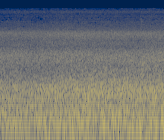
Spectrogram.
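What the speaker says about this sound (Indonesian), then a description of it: "Dan kena deburan ombak. Si ombaknya di sini lumayan gede ya." Big ocean waves pound against large boulders on a rocky beach, a loud, continuous roar of surf and spray close by, with no voices.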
